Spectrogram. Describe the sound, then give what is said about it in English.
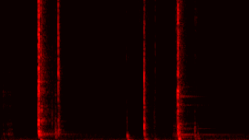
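Cassette tape being plugged into a playback system, heard as a few sharp plastic clicks and clacks separated by quiet gaps. “Avi, is this a cassette? Yeah, it's the only thing they can't trace. Hmm. Okay, listeners, I'm plugging the tape into our system here.”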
